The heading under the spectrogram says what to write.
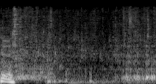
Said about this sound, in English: Dude, I'm going to need a double toilet flush on this one, man.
